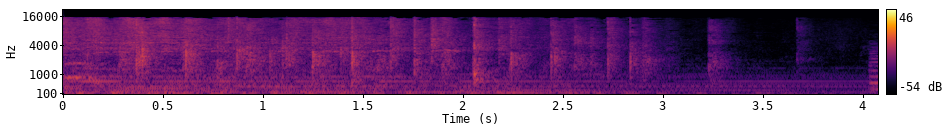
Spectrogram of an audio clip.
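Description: Live jazz piano trio of piano, upright bass and drums playing, full of quick sharp drum hits over bass and piano notes. The sound thins out and gets quieter over the last second.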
